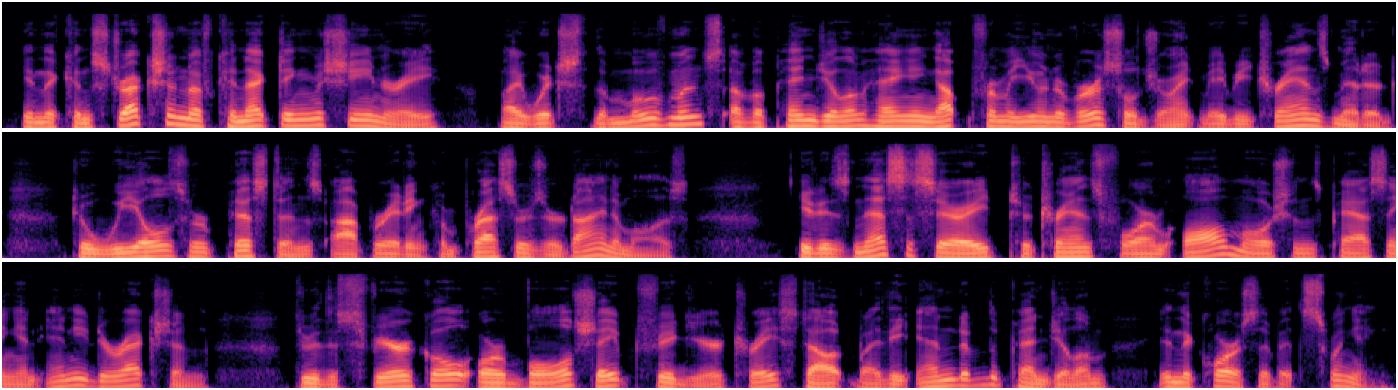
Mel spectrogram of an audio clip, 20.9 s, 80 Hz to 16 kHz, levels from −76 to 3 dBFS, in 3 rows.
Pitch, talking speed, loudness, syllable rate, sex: 105 Hz, 180 wpm, -18 LUFS, 5.6 syllables/s, male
